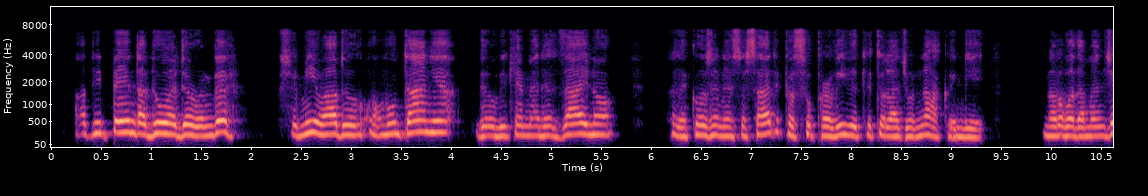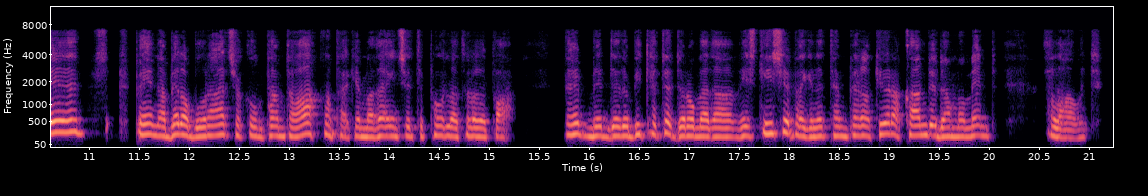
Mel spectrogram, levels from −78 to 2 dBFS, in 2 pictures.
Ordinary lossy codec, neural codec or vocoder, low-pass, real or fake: none; codec, 16 kHz, 1.1 kbps, Voila-Tokenizer; 7.2 kHz; fake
